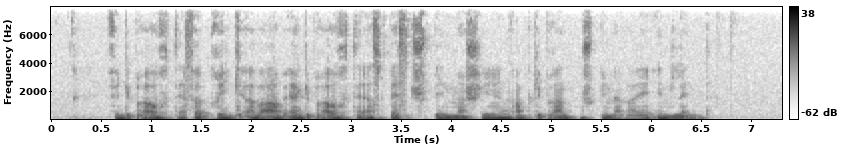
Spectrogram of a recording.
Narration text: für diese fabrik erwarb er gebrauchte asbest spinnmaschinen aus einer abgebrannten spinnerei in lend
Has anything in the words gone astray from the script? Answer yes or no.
yes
